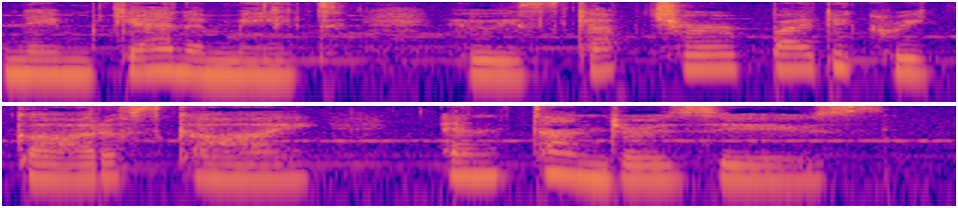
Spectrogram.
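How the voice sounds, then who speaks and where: Over music in the background, a woman speaks at medium pitch with fairly even intonation. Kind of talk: sleep story.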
